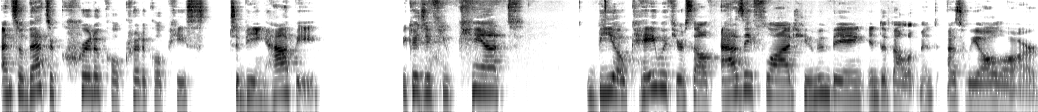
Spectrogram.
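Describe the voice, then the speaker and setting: A woman with an American accent has an unremarkable speaking voice at medium pitch. She speaks at a moderate pace with fairly even intonation. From Vermont, US. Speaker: psychologist and sex therapist. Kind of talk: therapy session interview.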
